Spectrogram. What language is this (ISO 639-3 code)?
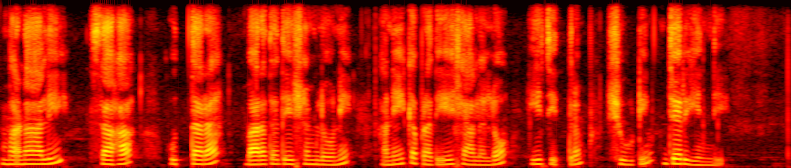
tel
